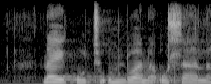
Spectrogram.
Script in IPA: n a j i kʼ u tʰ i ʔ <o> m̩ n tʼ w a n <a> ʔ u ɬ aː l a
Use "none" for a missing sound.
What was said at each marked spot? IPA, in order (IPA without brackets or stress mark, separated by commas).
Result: u, a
